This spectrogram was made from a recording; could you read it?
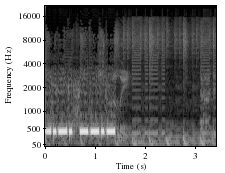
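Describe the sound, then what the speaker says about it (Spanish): Morse code CQ calling signal sent as a steady, clipped sidetone on a single pitch, a quick run of dah-dit-dah-dit and dah-dah-dit-dah beeps played loud and alone for about a second and a half before a voice takes over. "la señal de llamada en Morse que corresponde a las letras CQ, Charlie, Quebec"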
